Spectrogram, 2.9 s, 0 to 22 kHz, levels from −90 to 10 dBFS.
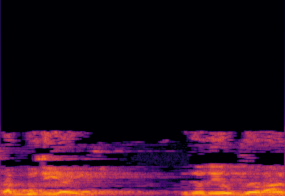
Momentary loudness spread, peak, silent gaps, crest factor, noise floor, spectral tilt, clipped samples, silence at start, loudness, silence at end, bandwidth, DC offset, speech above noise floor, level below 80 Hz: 18 LU; -2 dBFS; none; 10 dB; -37 dBFS; -4.5 dB/octave; under 0.1%; 0 s; -12 LUFS; 0 s; 7.6 kHz; under 0.1%; 26 dB; -40 dBFS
